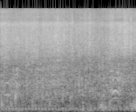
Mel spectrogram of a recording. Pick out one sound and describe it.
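Water splashes as a person wades through a shallow stream.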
